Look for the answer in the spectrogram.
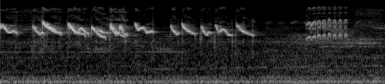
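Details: Japanese white-eye gives about a dozen quick, high, falling whistled notes, then a softer, buzzy, chattering phrase.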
